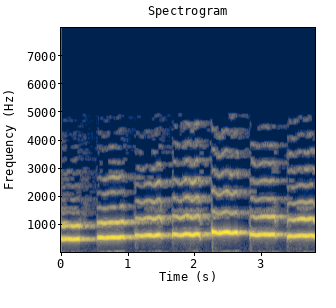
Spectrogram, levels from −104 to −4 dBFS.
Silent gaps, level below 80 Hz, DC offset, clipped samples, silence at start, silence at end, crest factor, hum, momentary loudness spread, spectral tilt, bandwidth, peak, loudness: none; -64 dBFS; under 0.1%; under 0.1%; 0 s; 0 s; 10 dB; none; 5 LU; -6 dB/octave; 4.8 kHz; -2 dBFS; -12 LUFS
